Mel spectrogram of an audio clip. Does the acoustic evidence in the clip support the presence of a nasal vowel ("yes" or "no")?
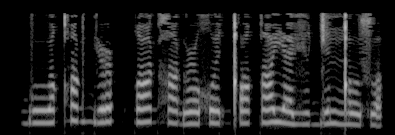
no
